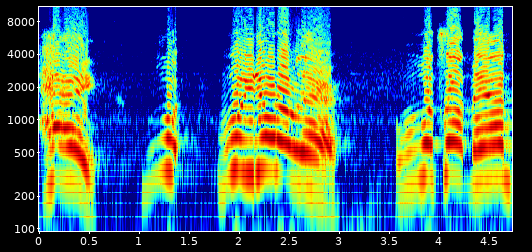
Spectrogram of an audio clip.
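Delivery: very high, loud, drawn-out hollering yell. Voicing a character calling out to a crow: yelling at a crow. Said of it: "I'm gonna yell at the crow in Auran".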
